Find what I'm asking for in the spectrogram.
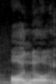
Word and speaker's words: honor: So as per Yoruba girl, I used to pronounce it as honor, like the H is pronounced because I do not want to be that regular Yoruba girl. but I have come to learn that the H in in honor is silent, so it is actually honor without the H.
